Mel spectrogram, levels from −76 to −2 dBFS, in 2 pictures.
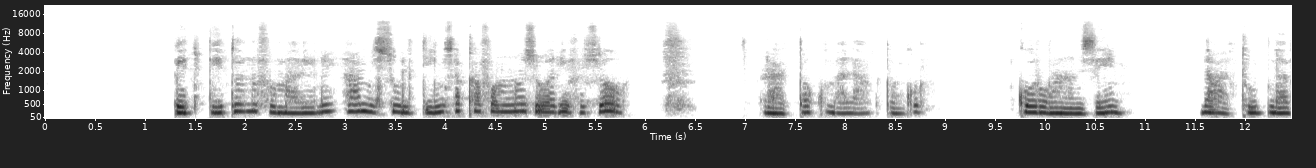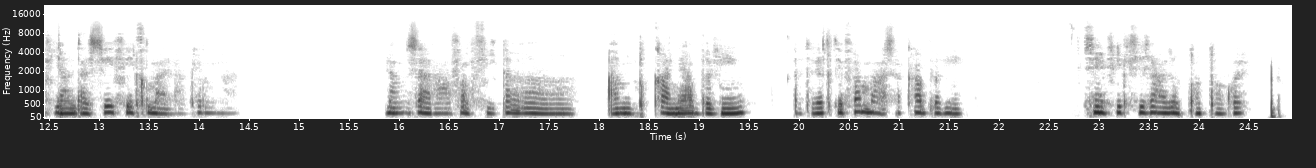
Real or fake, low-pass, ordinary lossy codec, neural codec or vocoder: fake; 19.8 kHz; AAC, 32 kbps; codec, 44.1 kHz, 7.8 kbps, Pupu-Codec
